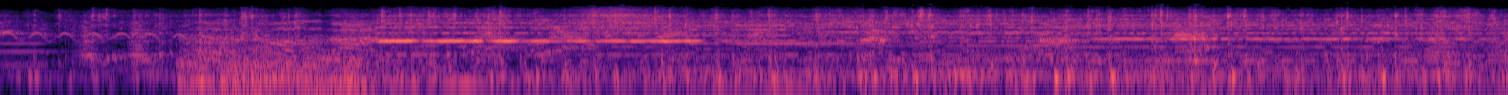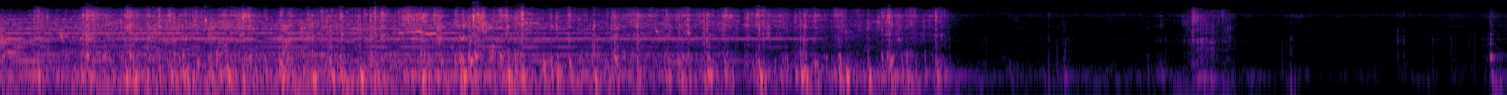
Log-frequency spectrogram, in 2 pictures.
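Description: A band of horses galloping off together, with hoofbeats and neighing under film score music. It all cuts off suddenly near the end.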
